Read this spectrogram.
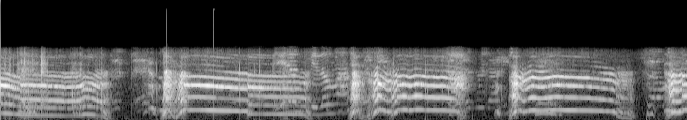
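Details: A Basset Hound bays in drawn-out, mournful, wavering howls that slide downward, each a second or two with short gaps, reacting to a dog barking in a video; a person's voice is faint in the background.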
